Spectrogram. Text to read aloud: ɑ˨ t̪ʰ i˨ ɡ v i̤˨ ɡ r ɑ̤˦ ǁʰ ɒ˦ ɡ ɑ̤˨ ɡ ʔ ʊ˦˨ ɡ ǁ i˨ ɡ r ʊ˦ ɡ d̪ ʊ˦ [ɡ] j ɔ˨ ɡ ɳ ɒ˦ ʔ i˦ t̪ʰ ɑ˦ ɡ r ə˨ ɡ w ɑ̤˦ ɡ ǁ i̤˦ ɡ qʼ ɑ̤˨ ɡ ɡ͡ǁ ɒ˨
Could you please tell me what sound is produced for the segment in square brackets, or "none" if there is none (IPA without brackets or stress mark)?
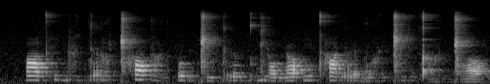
ɡ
